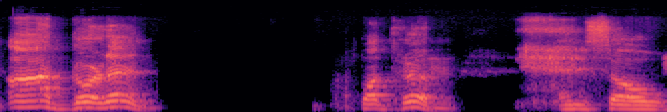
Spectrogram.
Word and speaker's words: Gordon: And then I lived in Quebec for 4.5 years, and they can't pronounce the D at the end of a word.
